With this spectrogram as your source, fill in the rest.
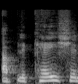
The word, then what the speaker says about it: application: rule right this is words ending in ion have the primary Accent on the syllable preceding the suffix now I'm going to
